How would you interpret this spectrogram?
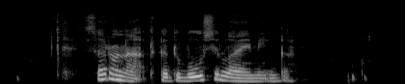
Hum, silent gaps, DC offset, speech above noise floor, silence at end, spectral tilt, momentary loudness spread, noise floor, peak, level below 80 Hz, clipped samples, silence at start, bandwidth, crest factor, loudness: none; none; under 0.1%; 34 dB; 0.5 s; -6 dB/octave; 22 LU; -61 dBFS; -14 dBFS; -76 dBFS; under 0.1%; 0.6 s; 11.5 kHz; 16 dB; -27 LUFS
